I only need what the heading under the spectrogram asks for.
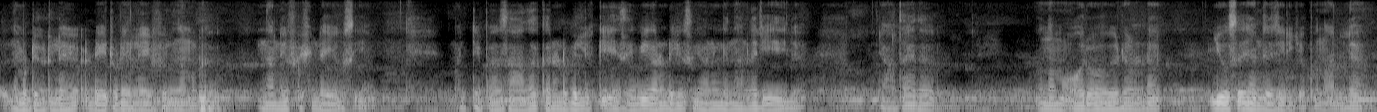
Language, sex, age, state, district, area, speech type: Malayalam, male, 18-30, Kerala, Idukki, rural, spontaneous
